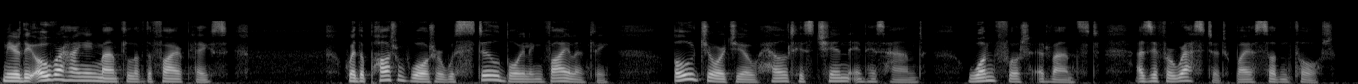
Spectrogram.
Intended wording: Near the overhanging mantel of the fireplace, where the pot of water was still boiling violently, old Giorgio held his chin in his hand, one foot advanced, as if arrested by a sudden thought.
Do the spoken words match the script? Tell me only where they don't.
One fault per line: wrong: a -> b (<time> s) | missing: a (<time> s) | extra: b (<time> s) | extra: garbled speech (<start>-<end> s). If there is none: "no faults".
no faults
